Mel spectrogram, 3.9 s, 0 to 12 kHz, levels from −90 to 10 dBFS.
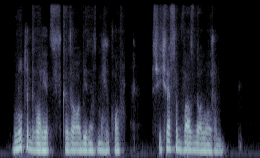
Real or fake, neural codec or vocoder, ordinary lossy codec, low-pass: fake; codec, 24 kHz, 1.5 kbps, HILCodec; MP3, 96 kbps; 10.8 kHz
